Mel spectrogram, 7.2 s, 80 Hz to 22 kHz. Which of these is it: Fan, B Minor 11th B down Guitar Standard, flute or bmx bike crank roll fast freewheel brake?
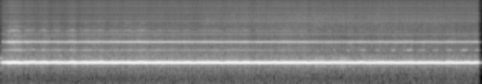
flute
